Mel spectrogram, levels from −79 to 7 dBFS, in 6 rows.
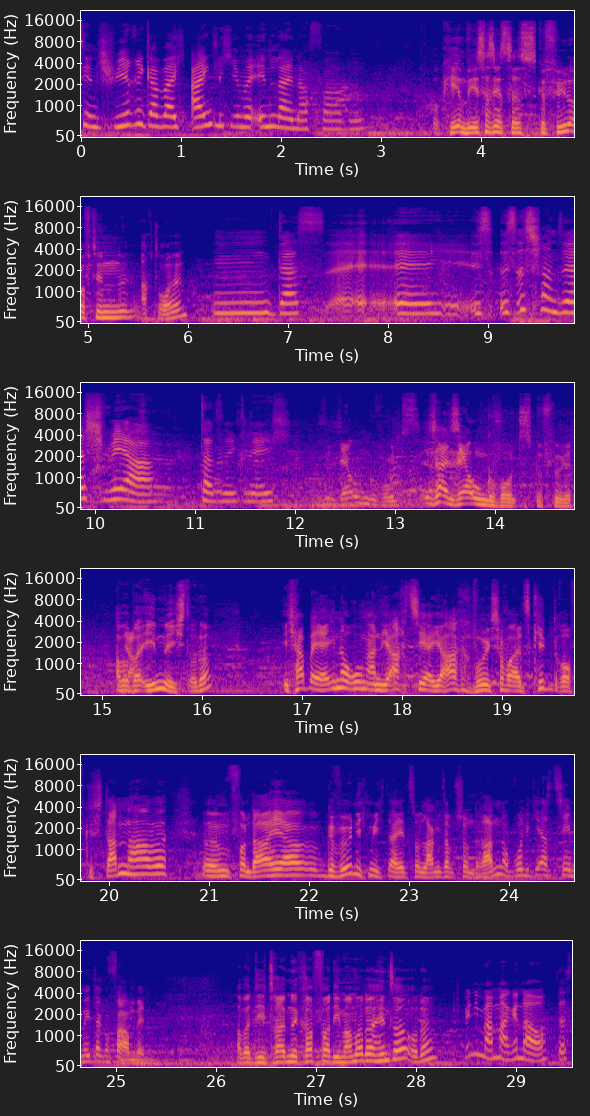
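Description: No technical faults are audible anywhere in this audio.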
